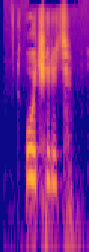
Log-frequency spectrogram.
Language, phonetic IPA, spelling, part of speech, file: Russian, [ˈot͡ɕɪrʲɪtʲ], очередь, noun, Ru-очередь.ogg
- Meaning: 1. queue, line 2. turn, order, succession 3. phase (of a project) 4. salvo, volley, burst of fire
